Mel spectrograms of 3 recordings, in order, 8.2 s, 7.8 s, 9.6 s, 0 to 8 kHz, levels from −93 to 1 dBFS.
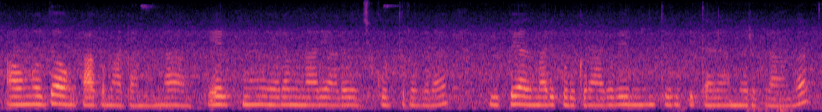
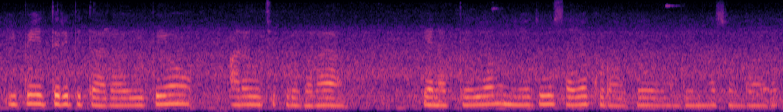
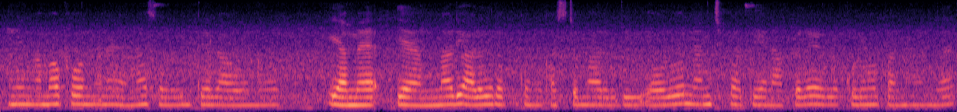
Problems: constant background noise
